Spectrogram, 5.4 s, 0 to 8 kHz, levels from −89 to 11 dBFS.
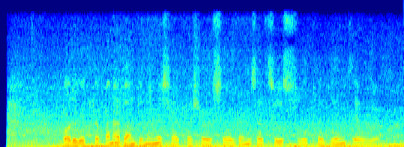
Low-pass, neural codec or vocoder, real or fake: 7.2 kHz; codec, 16 kHz in and 24 kHz out, 1 kbps, XY-Tokenizer; fake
